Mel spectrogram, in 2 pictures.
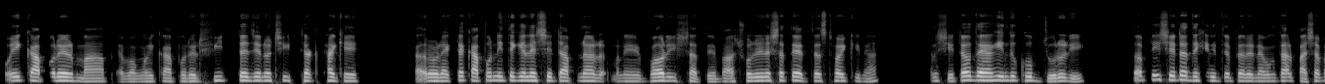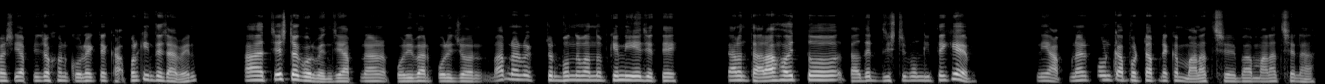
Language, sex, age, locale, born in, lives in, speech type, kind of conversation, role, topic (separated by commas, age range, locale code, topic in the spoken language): Bengali, male, 25-29, bn-BD, Bangladesh, Bangladesh, conversation, advice, advisor, আমি কীভাবে সাশ্রয়ী দামে ভালো মানের পোশাক খুঁজে পেতে পারি?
